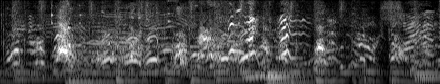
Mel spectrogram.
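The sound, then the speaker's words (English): Puppies barking, yipping and whimpering together in a garden, a busy, overlapping chorus of high yaps that carries on continuously throughout. “Rosa's puppy classmates jump out and run toward her, all wearing custom floaties on their arms”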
